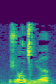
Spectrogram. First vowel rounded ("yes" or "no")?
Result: yes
